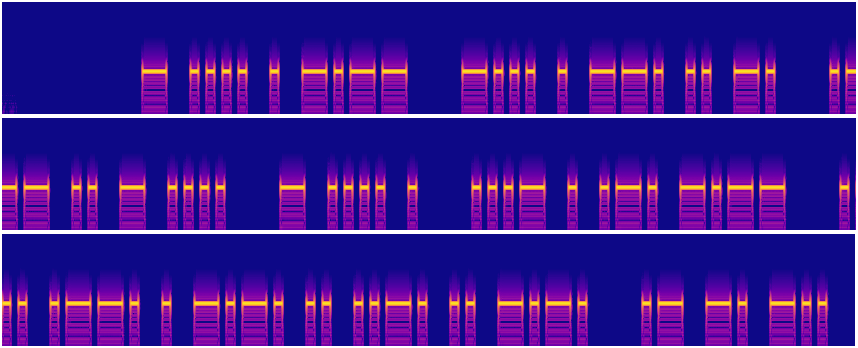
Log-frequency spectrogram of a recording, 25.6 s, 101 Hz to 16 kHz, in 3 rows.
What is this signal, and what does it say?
Morse code, heard as a keyed tone, about 15 wpm, 700 Hz. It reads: THEY BEGIN WITH THE VERY SPECIFIC AND
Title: Sentences from Top 1000 Words - Review Part 3 - 15wpm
